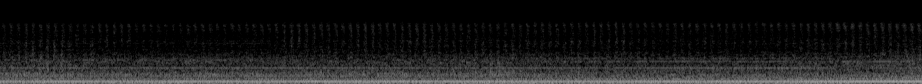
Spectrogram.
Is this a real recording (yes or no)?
yes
